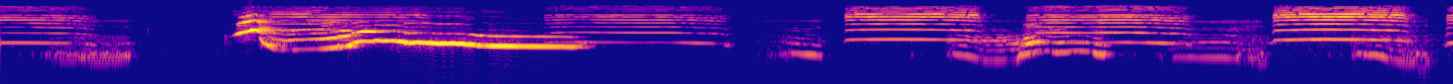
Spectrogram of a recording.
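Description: An American Staffordshire Terrier howls in long, wavering, wolf-like tones that slide downward.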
